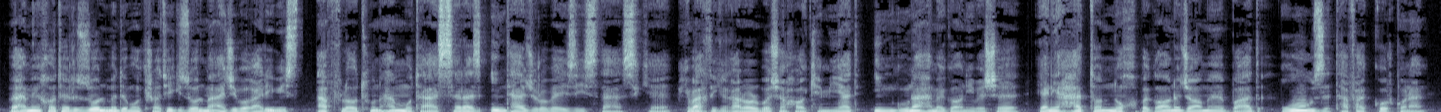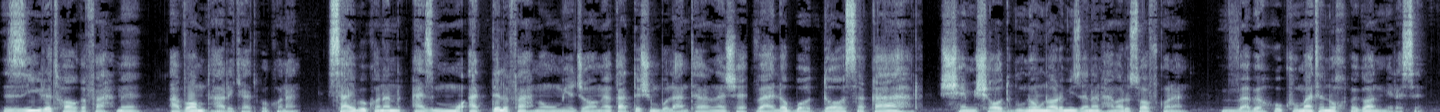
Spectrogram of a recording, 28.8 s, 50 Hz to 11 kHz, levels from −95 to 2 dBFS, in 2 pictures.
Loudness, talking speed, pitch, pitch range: -17 LUFS, 145 wpm, 105 Hz, 95-120 Hz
